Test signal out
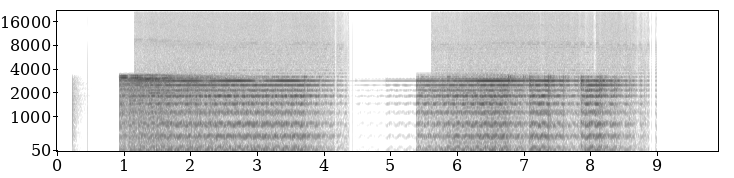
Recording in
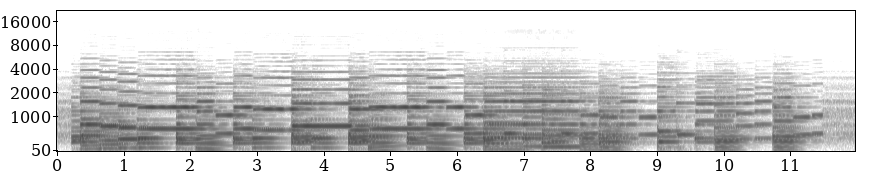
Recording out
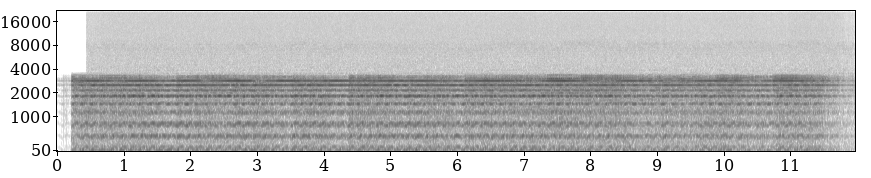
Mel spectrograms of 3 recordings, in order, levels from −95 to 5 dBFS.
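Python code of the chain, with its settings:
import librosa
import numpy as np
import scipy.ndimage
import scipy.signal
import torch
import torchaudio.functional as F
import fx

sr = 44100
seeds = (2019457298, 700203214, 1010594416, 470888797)

p1 = np.r_[np.sort(x[:len(x) // 128 * 128].reshape(-1, 128), axis=1).ravel(), x[len(x) // 128 * 128:]]
p2 = scipy.signal.sosfilt(scipy.signal.butter(2, 56.0, 'highpass', fs=sr, output='sos'), p1)
p3 = fx.peak_eq(p2, sr, hz=850.0, db=6.5, octaves=1.7)
p4 = fx.notch(p3, sr, hz=1100.0, q=7.4)
p5 = fx.rotary(p4, sr, hz=7.0)
p6 = fx.fuzz(p5, sr, gain_db=51.0, gate_db=-45.0)
p7 = p5 + (p6 * 10.0 ** (-10.0 / 20.0))
p8 = fx.chorus_voices(p7, sr, voices=4, hz=0.45, base_ms=26, depth_ms=1.5, mix_pct=30)
p9 = fx.rev_fdn(p8, sr, rt60_s=0.62, lf_ratio=0.8, hf_ratio=0.55, size_ms=30.0, drr_db=2.5)
p10 = fx.freq_invert(p9, sr, carrier_hz=3200)
p11 = fx.echo_crushed(p10, sr, ms=223, feedback_pct=55, bits=6, wet_db=-6.5)
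y = p11 * 10.0 ** (-7.0 / 20.0)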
